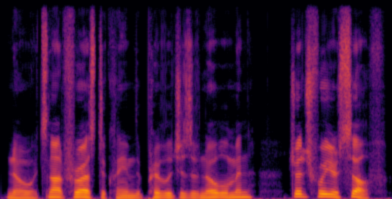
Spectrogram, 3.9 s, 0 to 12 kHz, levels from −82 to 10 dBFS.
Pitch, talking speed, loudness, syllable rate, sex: 125 Hz, 215 wpm, -17 LUFS, 6.1 syllables/s, male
